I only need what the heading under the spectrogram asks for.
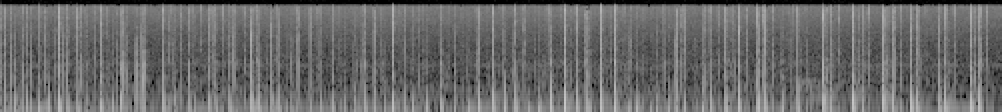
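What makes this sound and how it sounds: Fingertips and thumbs tap and scratch over the nubs of a yellow, hollow, inflated PVC spiky massage ball held in both hands. The result is a rapid, dense stream of short, dull, hollow taps with a low body and almost no ring, mixed with a soft crackling scratch between hits.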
